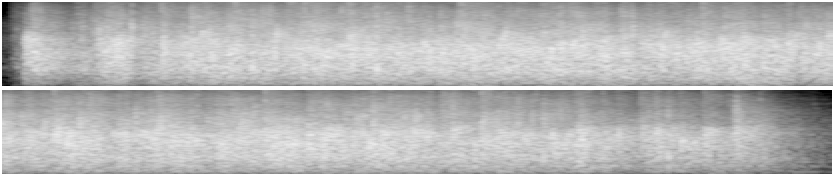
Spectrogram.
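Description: An audience applauds steadily for about six seconds, a dense, even wash of clapping that holds loud throughout before quickly tapering off at the end, welcoming a presenter, the main developer of the Spinal HDL hardware description language, to a talk.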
